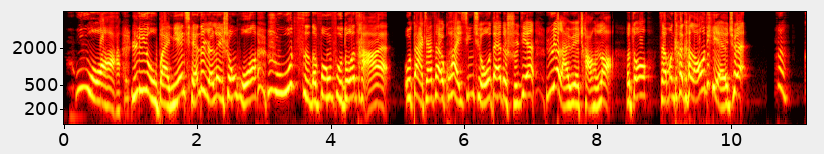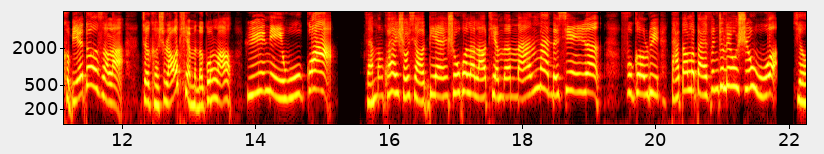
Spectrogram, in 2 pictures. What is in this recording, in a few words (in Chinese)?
男女童声; 快手; 快星球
